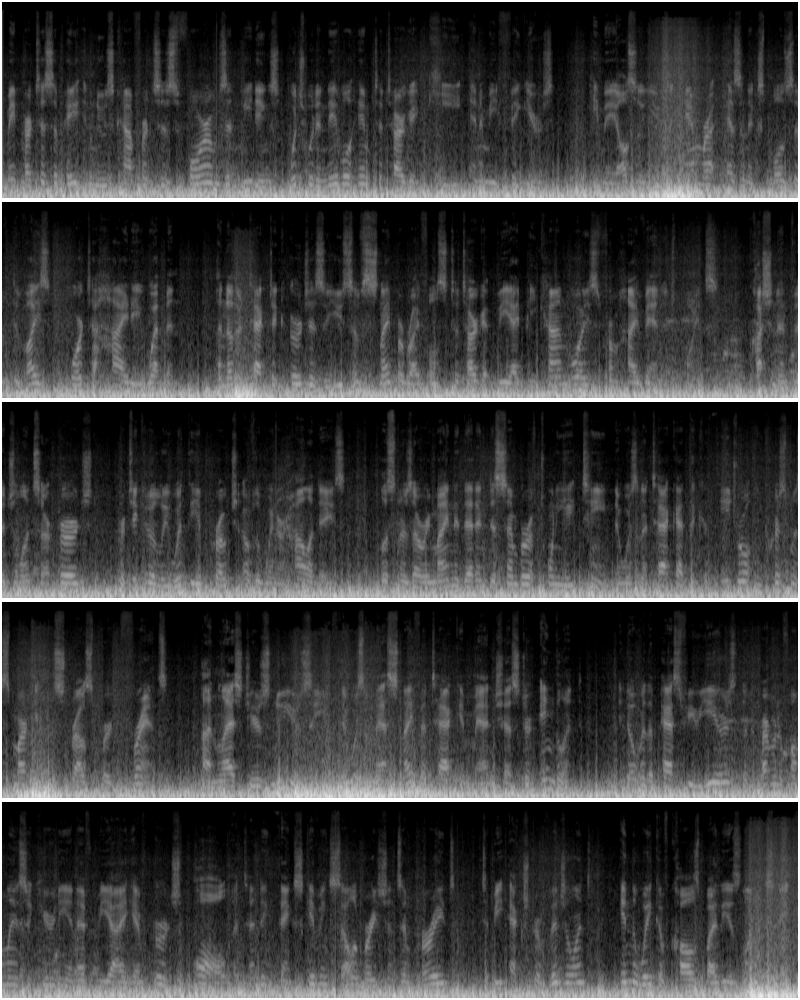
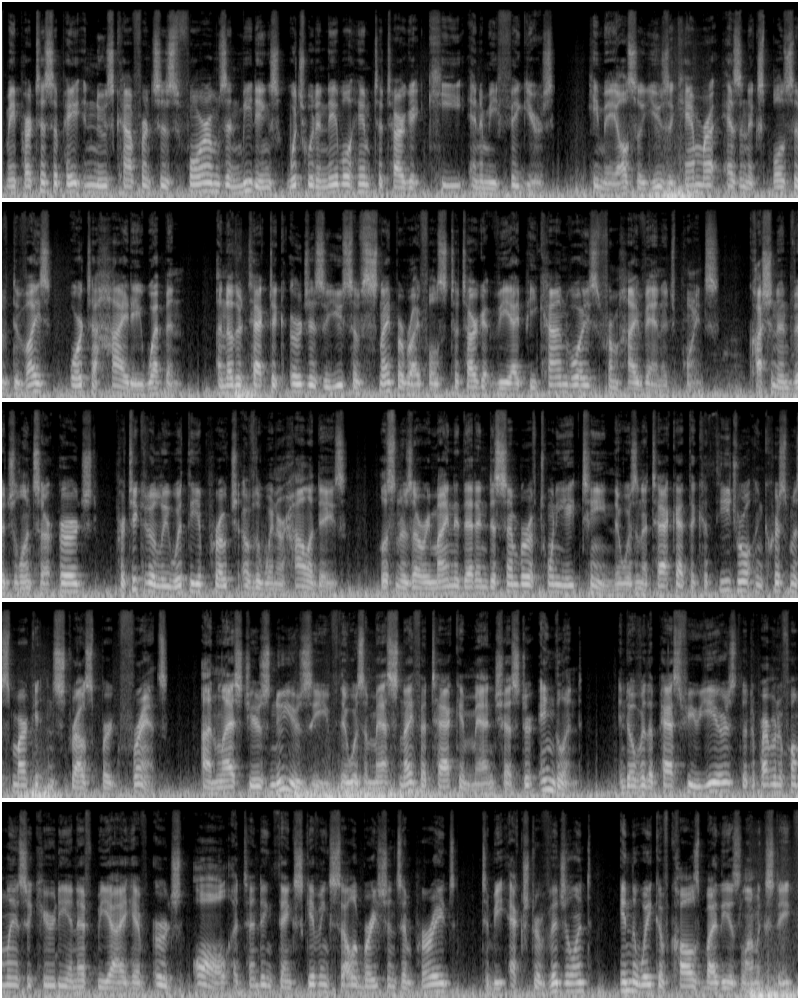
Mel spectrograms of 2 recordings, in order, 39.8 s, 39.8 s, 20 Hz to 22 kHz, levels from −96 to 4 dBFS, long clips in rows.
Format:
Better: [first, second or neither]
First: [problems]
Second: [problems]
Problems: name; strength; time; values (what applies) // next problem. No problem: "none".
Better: second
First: wind noise on the microphone; heavy; 4 dB above the speech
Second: wind noise on the microphone; occasional gusts; 15 dB below the speech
